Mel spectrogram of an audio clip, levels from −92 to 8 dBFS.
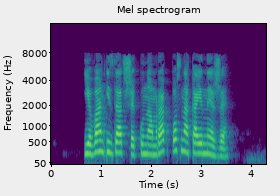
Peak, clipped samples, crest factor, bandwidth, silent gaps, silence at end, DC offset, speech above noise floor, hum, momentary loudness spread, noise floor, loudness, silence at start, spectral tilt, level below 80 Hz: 0 dBFS; under 0.1%; 16 dB; 8.2 kHz; none; 0.75 s; under 0.1%; 41 dB; none; 7 LU; -57 dBFS; -17 LUFS; 0.65 s; -4 dB/octave; -60 dBFS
